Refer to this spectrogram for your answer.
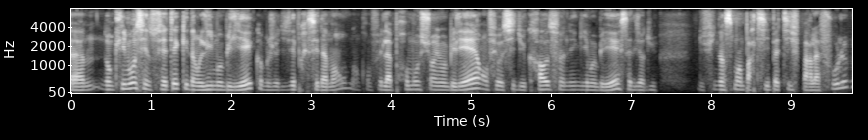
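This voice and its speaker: A man speaks at a very fast pace and a medium pitch with ordinary pitch variation. His loudness swings widely. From southwest France (Lot). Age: 30s. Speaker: entrepreneur. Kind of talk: interview. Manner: hesitant with fillers.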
